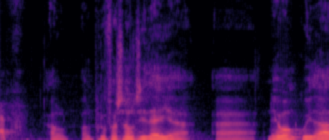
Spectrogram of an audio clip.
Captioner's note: speaking spanish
